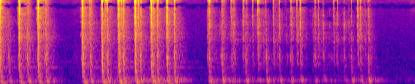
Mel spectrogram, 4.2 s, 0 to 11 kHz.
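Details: Corsair K70 RGB Mk2 with Cherry MX Silent switches, after the spacebar rattle fix: fast bursts of soft, muffled keystrokes with dull thocks and no metallic spacebar rattle.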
